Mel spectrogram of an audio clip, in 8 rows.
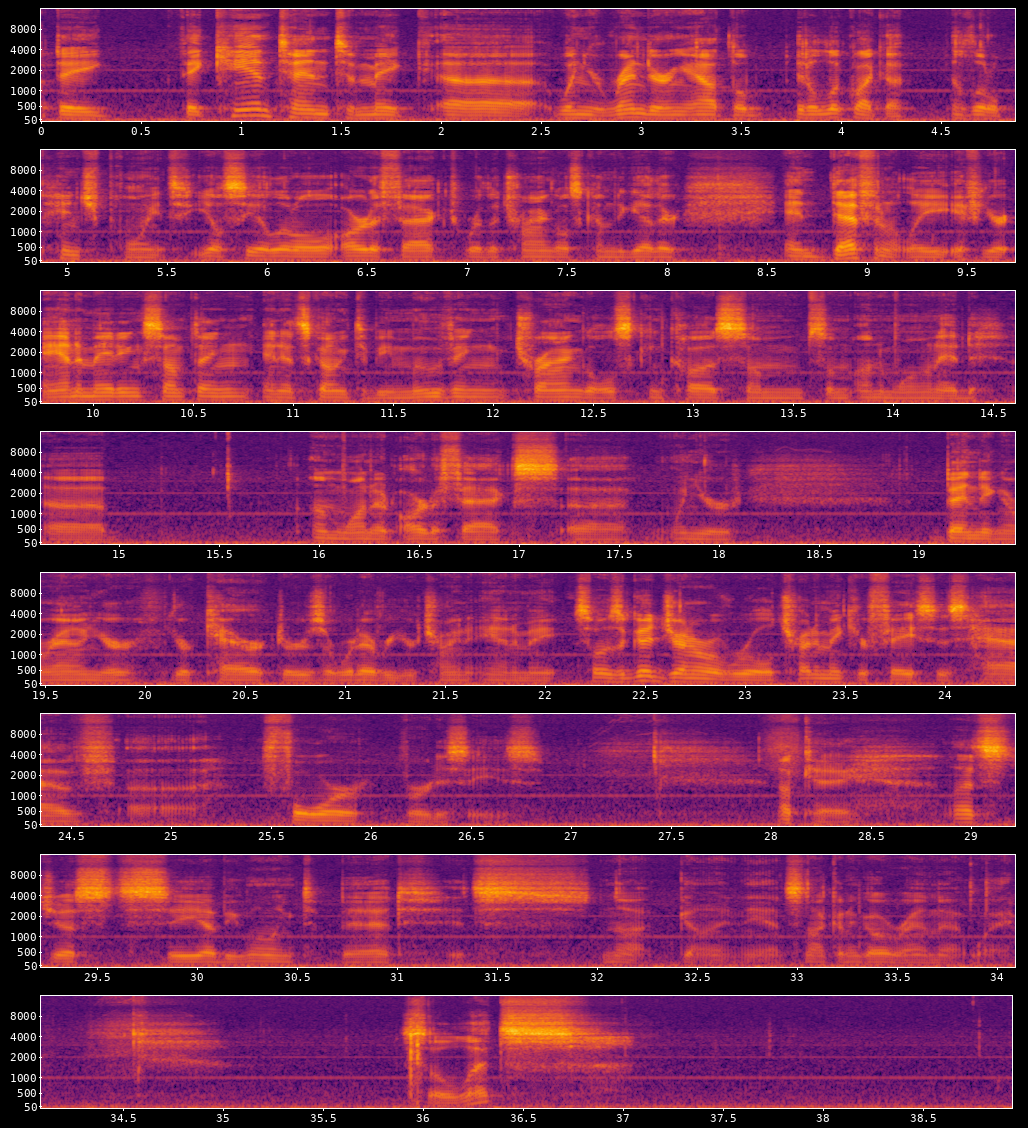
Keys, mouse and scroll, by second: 10.1-11.9 middle drag, 32.9 ctrl+r, 36.0-37.7 right drag.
